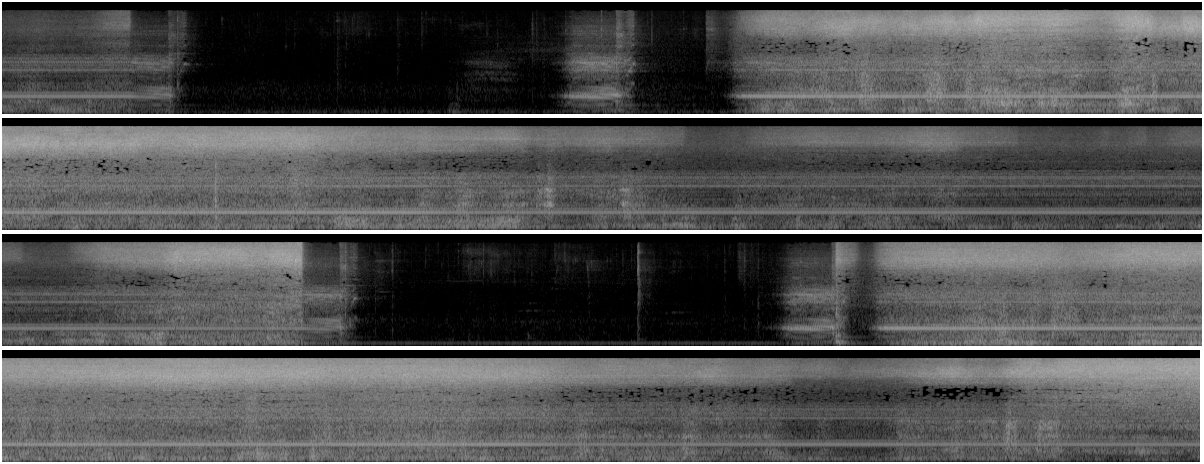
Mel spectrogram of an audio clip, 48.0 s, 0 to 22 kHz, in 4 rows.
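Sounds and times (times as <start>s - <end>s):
pressure washer motor whine: 0.0s - 1.7s, 7.3s - 27.4s, 31.8s - 47.9s
water spray hissing: 7.5s - 22.5s, 23.1s - 27.0s, 32.8s - 47.9s.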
